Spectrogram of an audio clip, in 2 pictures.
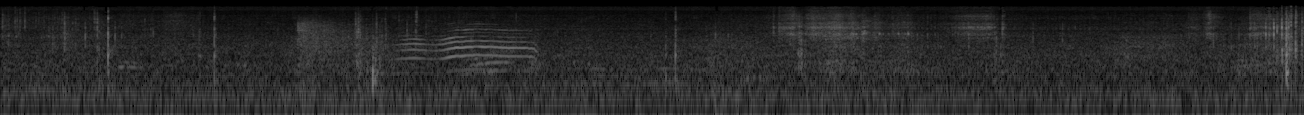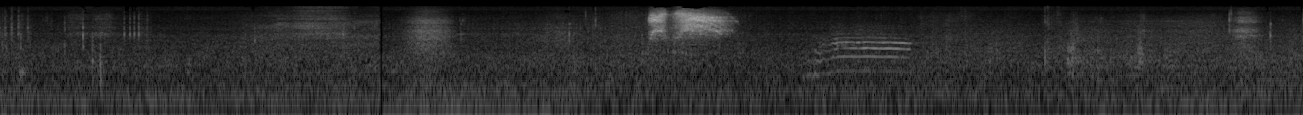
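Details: Domestic cats, a big white cat and a black cat, eager for food on a cold day; two short, bending meows near the start and end, a sharp hissing burst between them, low background rustle and a whispered human 'psst'.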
